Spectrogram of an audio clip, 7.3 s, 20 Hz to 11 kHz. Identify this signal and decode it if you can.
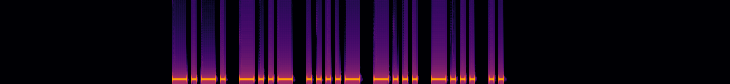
Morse code, heard as a keyed tone, about 25 wpm, 700 Hz. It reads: CX4BBI
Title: DXCC-100 Call Signs - 6 Characters - Repeated 2x - 25wpm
